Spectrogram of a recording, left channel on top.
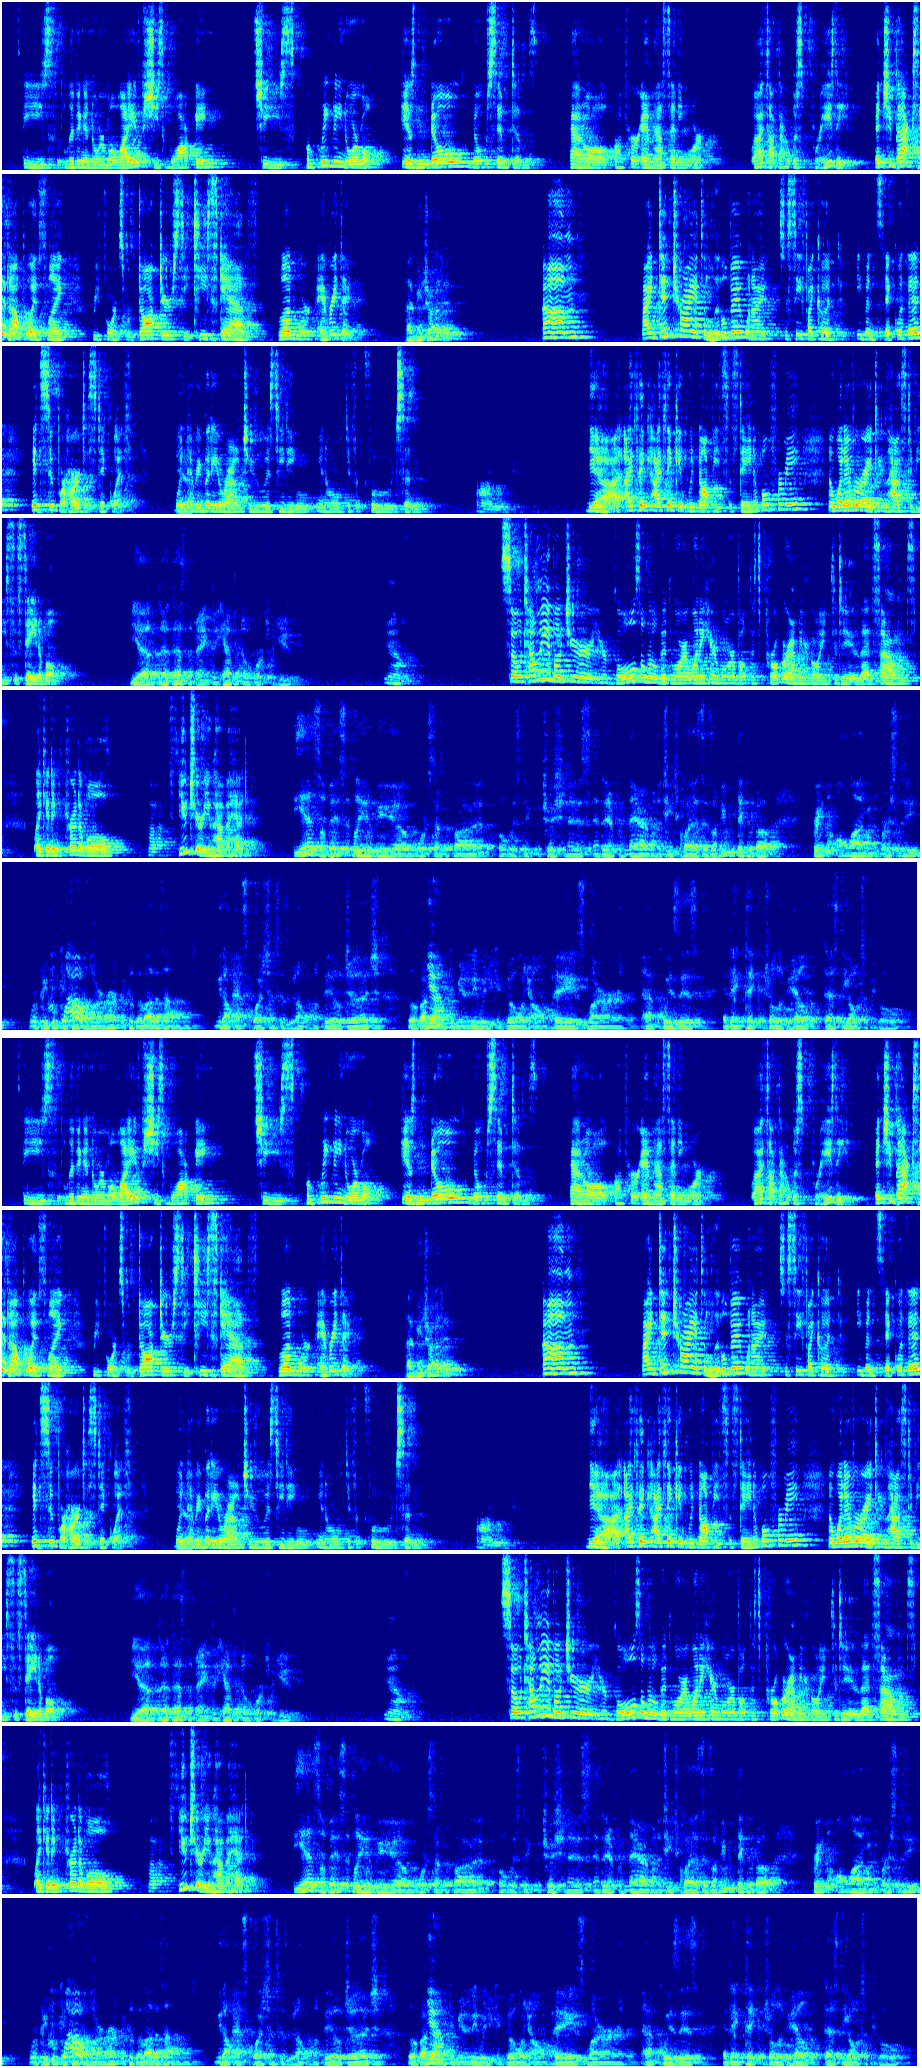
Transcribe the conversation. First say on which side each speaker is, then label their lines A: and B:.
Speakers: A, on the left; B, on the left.
A: She's living a normal life. She's walking. She's completely normal. She
B: hmm
A: has no no symptoms at all of her MS anymore. I thought that was crazy. And she backs it up with like reports from doctors, CT scans,
B: hmm
A: blood work, everything.
B: Have you tried it?
A: Um, I did try it a little bit when I to see if I could even stick with it. It's
B: hmm
A: super hard to stick with
B: Yeah.
A: when everybody around you is eating, you know, different foods and um Yeah, I, I think I think it would not be sustainable for me, and whatever I do has to be sustainable.
B: Yeah, that that's the main thing. You have to know what works for you.
A: Yeah. So tell me about your your goals a little bit more. I want to hear more about this program you're going to do. That sounds like an incredible uh, future you have ahead.
B: Yeah, so basically you'll be a board certified holistic nutritionist, and then from there I'm going to teach classes. I'm even thinking about creating an online university where people
A: Oh,
B: can
A: wow.
B: come to learn because a lot of times we don't ask questions because we don't want to feel judged. So if I
A: Yeah,
B: can have a community where you can go on your own pace, learn, have quizzes, and then take control of your health, that's the ultimate goal.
